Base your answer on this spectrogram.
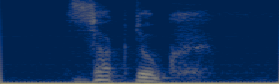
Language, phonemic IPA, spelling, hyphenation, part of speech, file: Dutch, /ˈzɑk.duk/, zakdoek, zak‧doek, noun, Nl-zakdoek.ogg
- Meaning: tissue, handkerchief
